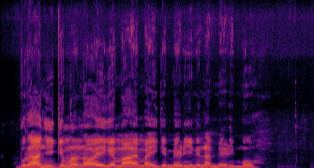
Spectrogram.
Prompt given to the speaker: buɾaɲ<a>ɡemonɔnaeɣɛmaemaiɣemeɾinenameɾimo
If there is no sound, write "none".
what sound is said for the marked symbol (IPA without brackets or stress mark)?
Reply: i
